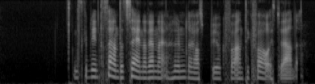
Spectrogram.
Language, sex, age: Swedish, female, 23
